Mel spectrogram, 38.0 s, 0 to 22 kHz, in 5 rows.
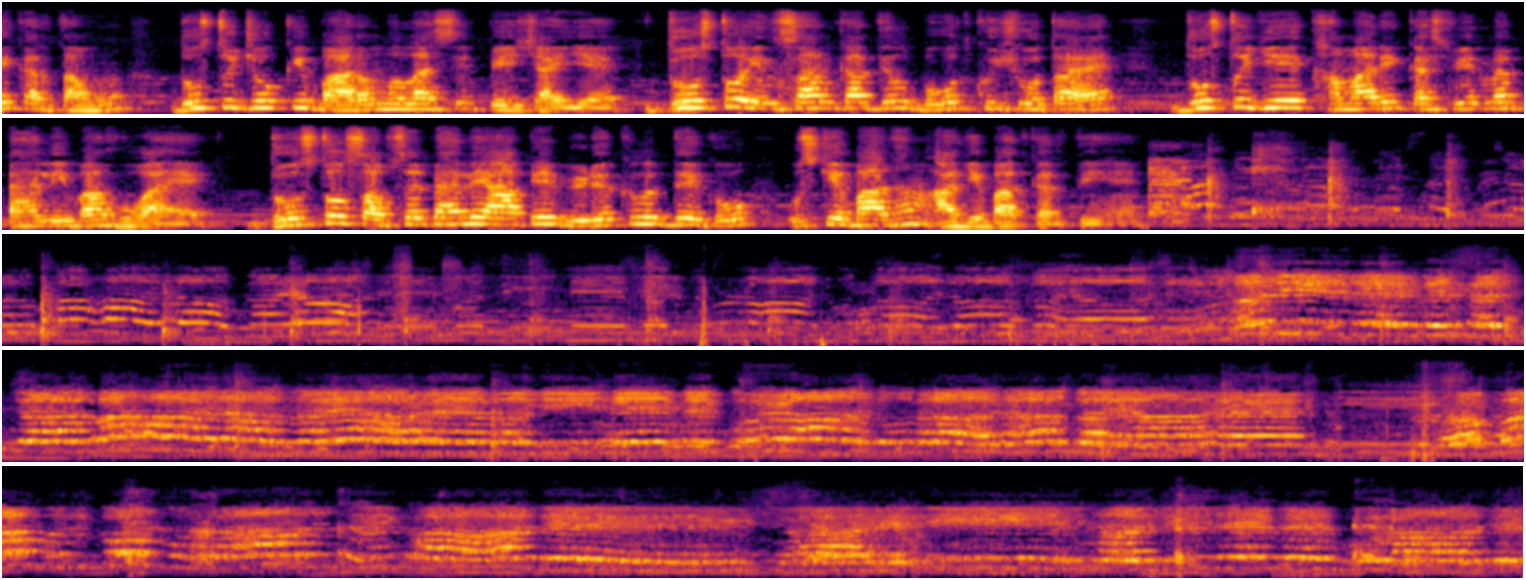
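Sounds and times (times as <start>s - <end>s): women singing devotional song: 13.1s - 38.0s.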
